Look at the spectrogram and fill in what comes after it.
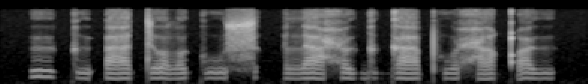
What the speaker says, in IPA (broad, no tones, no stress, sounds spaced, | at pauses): ʉ k ʉ ʔ a t ɵ lˠ ʉ k u s | l a ħ ʉ ɡ ʉ ɡ a pʰ u ħ ɐ qʼ ʉ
